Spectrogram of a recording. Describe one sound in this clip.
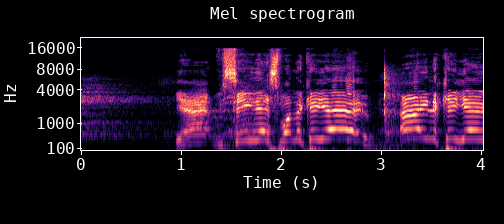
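A man screams loudly into a close microphone.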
